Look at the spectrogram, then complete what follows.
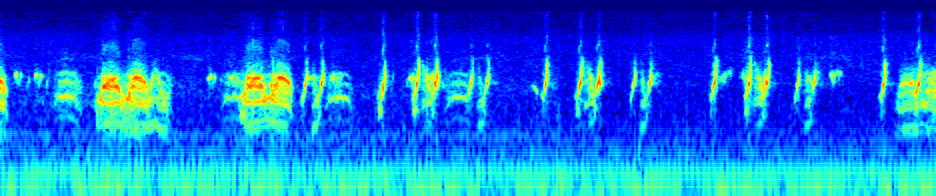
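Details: Batair, the common quail, heard in a hunting-lure recording at night: two long nasal calls followed by a rapid run of sharp clicking notes in twos and threes, over faint steady hum.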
